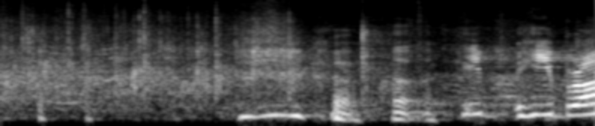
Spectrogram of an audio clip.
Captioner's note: laughter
